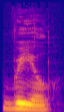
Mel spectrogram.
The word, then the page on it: real: British English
